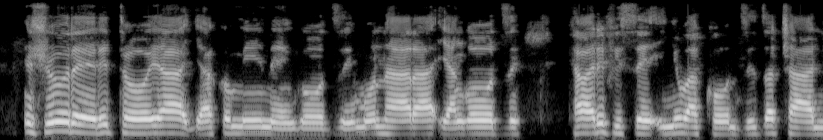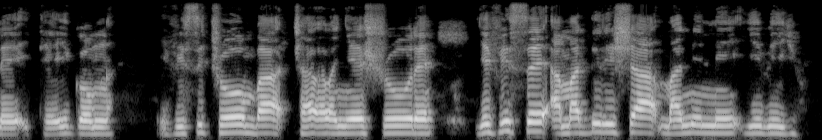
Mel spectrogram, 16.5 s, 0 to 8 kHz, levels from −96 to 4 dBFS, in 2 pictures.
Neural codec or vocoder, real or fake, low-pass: none; real; 7.2 kHz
